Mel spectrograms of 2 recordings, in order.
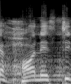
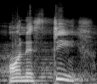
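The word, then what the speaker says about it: honesty: लिखा गया आपका ऑनेस्टी इसे होनेस्टी नहीं पढ़ा जाएगा गलत उच्चारण हो जाएगा दोस्तों यहां एच साइलेंट है ठीक है तो इसे पढ़ा जाएगा ऑनेस्टी मतलब क्या होता है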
